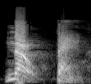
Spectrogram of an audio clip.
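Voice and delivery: mock gruff innkeeper turning people away; hammed-up grumpy no, bang, grr; hostile retelling. Innkeepers slamming doors on Mary and Joseph, mock growling. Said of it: "we tell that story ... like this".

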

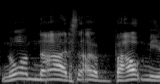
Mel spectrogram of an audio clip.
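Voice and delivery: usual speaking voice

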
